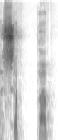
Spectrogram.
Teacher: yang dihasilkan oleh bibir atas dan bibir bawah dengan cara dihambat B pada kata sebab termasuk konsonan bilabial bersuara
